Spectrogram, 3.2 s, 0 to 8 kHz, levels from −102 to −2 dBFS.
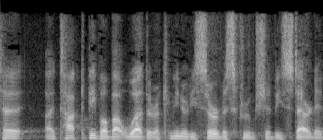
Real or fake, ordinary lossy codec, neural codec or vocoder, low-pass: fake; MP3, 48 kbps; codec, 16 kHz, 0.8 kbps, ZipCodec; 7.2 kHz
